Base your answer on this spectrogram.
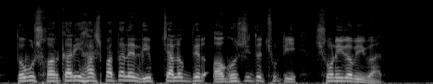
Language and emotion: Bengali, neutral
